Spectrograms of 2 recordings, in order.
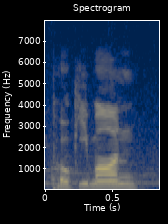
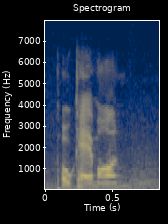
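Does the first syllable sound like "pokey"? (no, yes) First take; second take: yes; no. First: The first syllable sounds like 'pokey'. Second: The first syllable does not sound like 'pokey'. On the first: The speaker calls it wrong. "like Pokey" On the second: The speaker calls it right. "technically it's pronounced like"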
